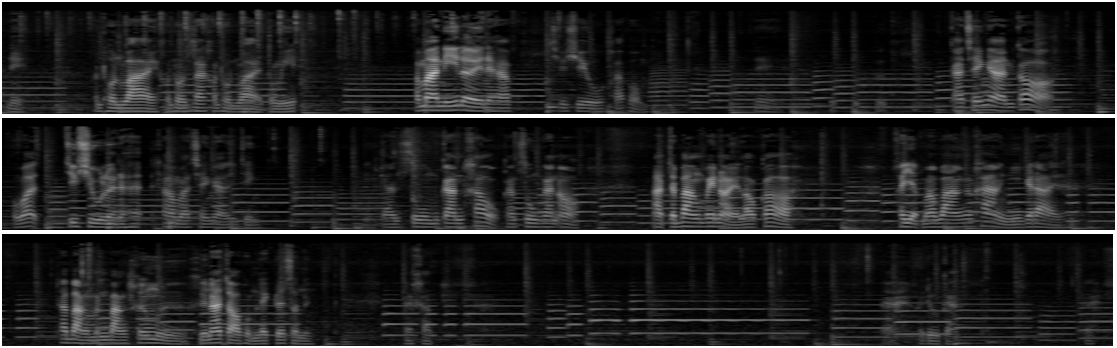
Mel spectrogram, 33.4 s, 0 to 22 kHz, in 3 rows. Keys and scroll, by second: 0.2 ctrl+y, 1.2 ctrl+z, 1.8 ctrl+y, 2.3 ctrl+z, 2.8 ctrl+y, 3.3 ctrl+z, 3.7 ctrl+y, 4.8 ctrl+z, 6.4-6.8 scroll down 2, 6.8 scroll up 1, 7.4 scroll up 1, 7.8 scroll down 1, 8.9 scroll up 1, 10.3-11.0 scroll up 1.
